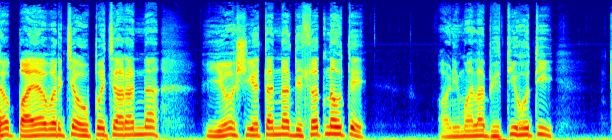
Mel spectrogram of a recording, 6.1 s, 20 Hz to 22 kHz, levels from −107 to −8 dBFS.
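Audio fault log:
No faults found in this audio.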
